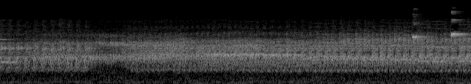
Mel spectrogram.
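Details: Malinois Waterslager canary from 2014 delivering a long, continuous, wet rolling tour, a dense bubbling warble held steady for several seconds, with a few sharp high notes near the end.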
